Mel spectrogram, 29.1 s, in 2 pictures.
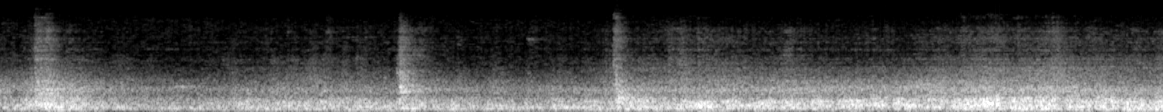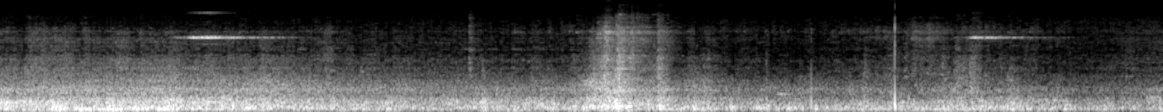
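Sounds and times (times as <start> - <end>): train knocks: 0.0 - 1.8, 3.4 - 29.0
steel wheels rumbling on rails: 0.0 - 29.0
wheel squeal: 16.5 - 18.7, 25.9 - 28.0.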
